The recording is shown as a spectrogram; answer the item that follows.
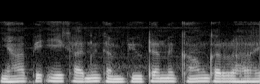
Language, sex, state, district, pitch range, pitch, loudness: Hindi, male, Uttar Pradesh, Muzaffarnagar, 130-145 Hz, 135 Hz, -14 LUFS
